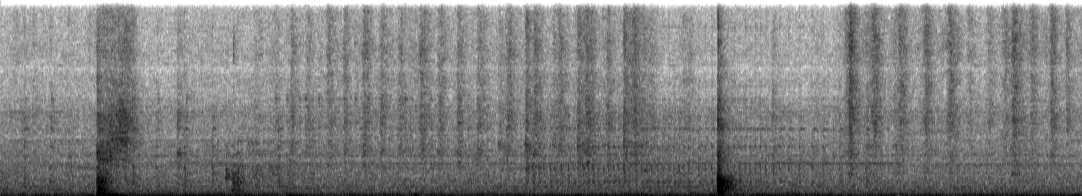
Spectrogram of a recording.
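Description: Quiet kitchen room tone with a low steady hum, broken by one knock about a second in and a fainter click a little past the middle, from items being handled at the counter and sink.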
